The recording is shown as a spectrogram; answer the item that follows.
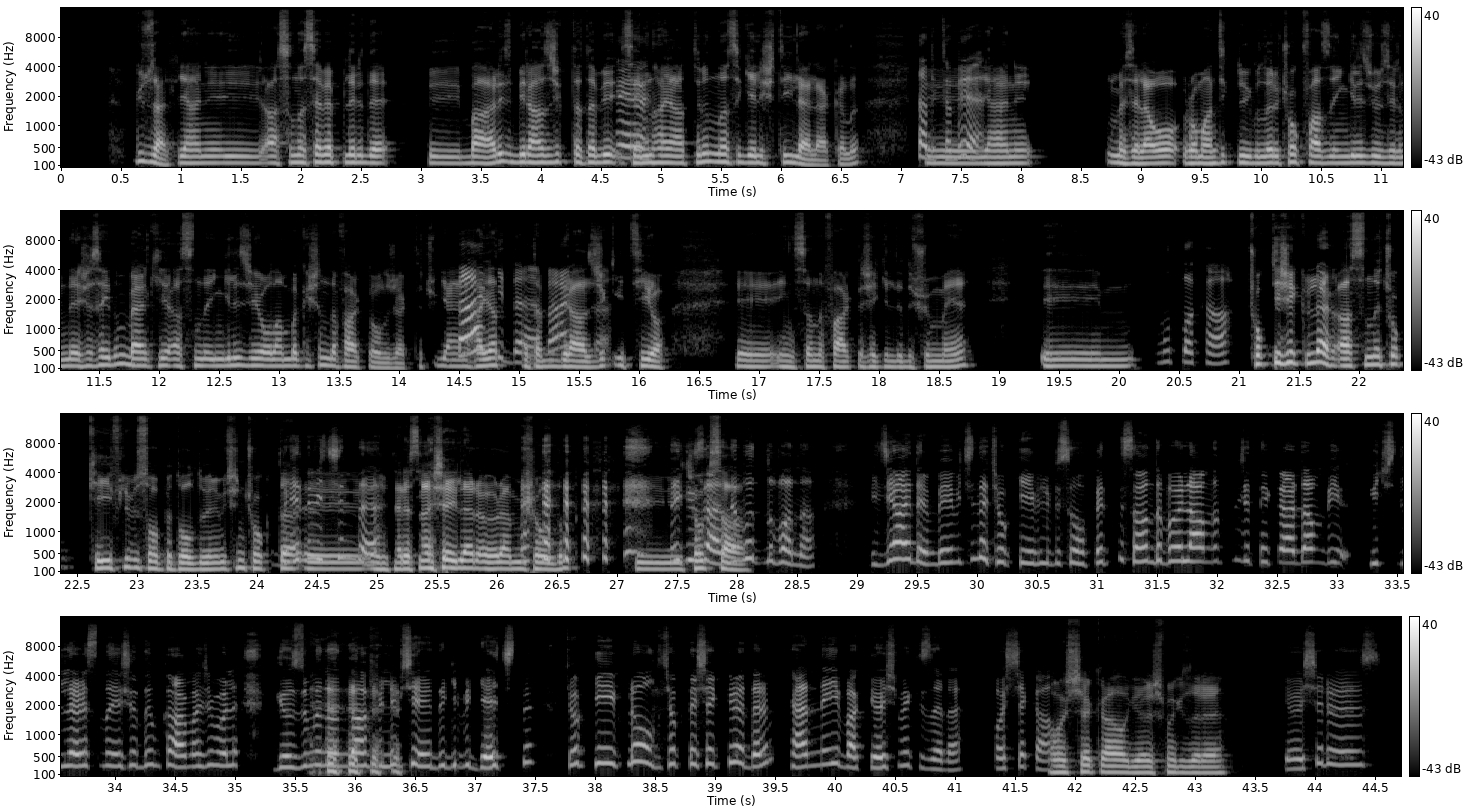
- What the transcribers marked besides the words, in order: other background noise; chuckle; chuckle; tapping
- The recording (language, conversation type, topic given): Turkish, podcast, İki dil arasında geçiş yapmak günlük hayatını nasıl değiştiriyor?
